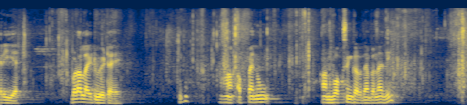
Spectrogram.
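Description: A man speaks calmly into a clip-on microphone, close by.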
